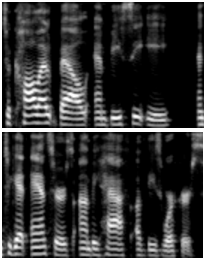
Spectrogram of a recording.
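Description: A woman speaks very slowly at a very deep, low pitch with ordinary pitch variation. The sound is dry with no echo, over a quiet background. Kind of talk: press conference statement. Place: hall.

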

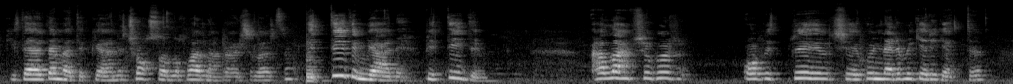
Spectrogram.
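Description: The background carries noticeable noise. A woman talks at a fairly slow pace. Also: fairly high pitch for a woman, ordinary pitch variation. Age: 70s. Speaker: diabetes surgery patient. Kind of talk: patient testimonial.

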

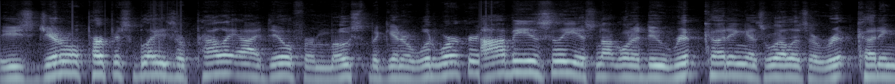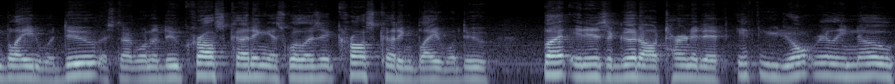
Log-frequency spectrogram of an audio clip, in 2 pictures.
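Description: Fairly quick in pace, the talking keeps a fairly even intonation. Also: man, high pitch for a man. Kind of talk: tutorial. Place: workshop. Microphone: lapel.

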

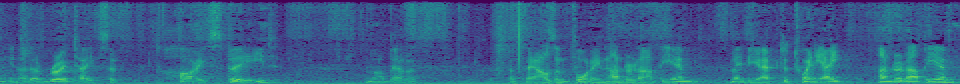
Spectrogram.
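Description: A man with a fairly low pitch over light background noise. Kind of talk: tutorial. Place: workshop. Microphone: phone near.

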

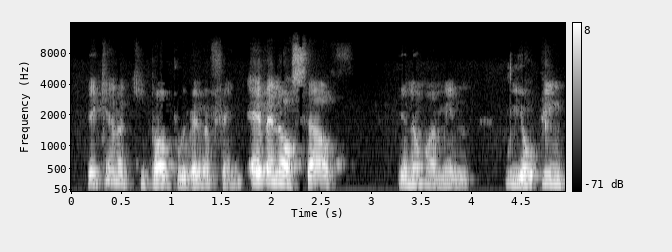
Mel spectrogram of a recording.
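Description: A man speaks in a high voice with ordinary pitch variation. He talks with a French accent. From France, Lyon area. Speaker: chef and restaurant owner. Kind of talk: casual chat.

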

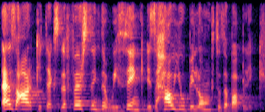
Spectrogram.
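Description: A woman speaks in a high voice with ordinary pitch variation. The background is quiet. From Palestine. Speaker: architect. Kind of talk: audience comment in discussion. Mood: thoughtful, earnest. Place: hall.

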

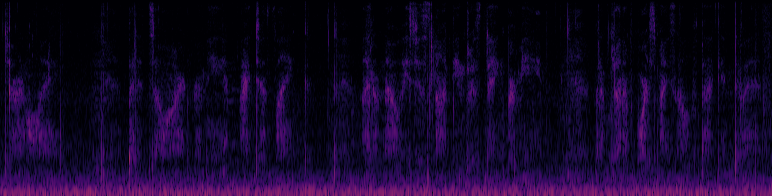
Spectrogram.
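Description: Loud background noise fills the clip. Through it, a woman speaks at a fairly slow pace. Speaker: ASMR creator. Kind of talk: whispered ASMR storytime. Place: home room. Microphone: studio mic.

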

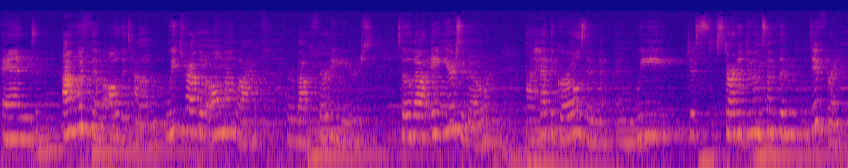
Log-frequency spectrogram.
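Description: Over clear background music, a woman speaks at a fairly slow pace with audible room echo. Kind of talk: stage talk, personal story. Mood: warm, heartfelt. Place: church.

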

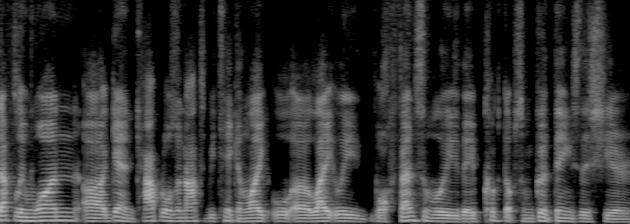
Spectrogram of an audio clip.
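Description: A man's medium-pitched voice at a very fast pace with hardly any pauses, big swings in loudness and fairly even intonation, over a quiet background. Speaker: hockey podcast co-host. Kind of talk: casual sports chat. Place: home room.

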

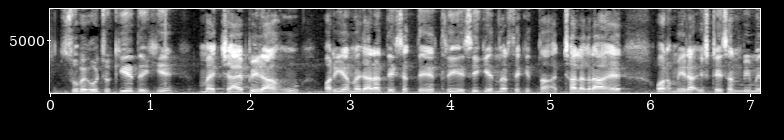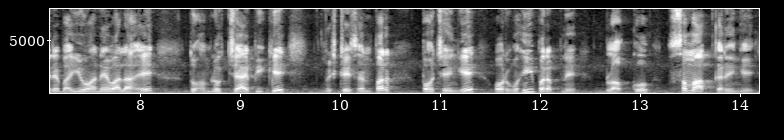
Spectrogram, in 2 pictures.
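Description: Music plays in the background as a man speaks with a very deep, low pitch. His loudness stays very even, with fairly even intonation at a moderate pace. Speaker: travel vlogger. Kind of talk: casual vlog chat. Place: train. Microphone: phone near.

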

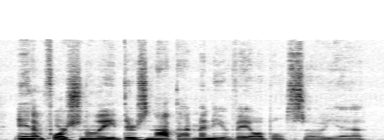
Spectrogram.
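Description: Her speech moves along at a moderate pace, the speaker being a woman. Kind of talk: casual tour narration. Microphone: phone near.

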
